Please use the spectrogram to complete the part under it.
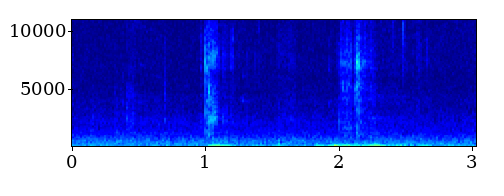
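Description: Foil wrapping crinkles as a hand handles a food packet.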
